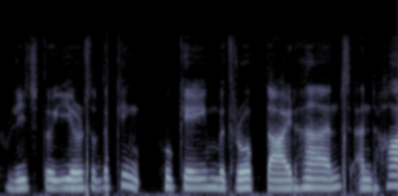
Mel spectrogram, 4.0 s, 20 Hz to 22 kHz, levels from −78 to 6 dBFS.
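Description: A speech recording with loud pops. Two sharp pops fall between 0.88 and 1.10 s, and a single pop at 3.45 to 3.47 s. Each peaks about 10 dB above the speech, which continues underneath. The likely cause is a sudden voltage pulse, from a plug, switch, static or driver glitch.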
